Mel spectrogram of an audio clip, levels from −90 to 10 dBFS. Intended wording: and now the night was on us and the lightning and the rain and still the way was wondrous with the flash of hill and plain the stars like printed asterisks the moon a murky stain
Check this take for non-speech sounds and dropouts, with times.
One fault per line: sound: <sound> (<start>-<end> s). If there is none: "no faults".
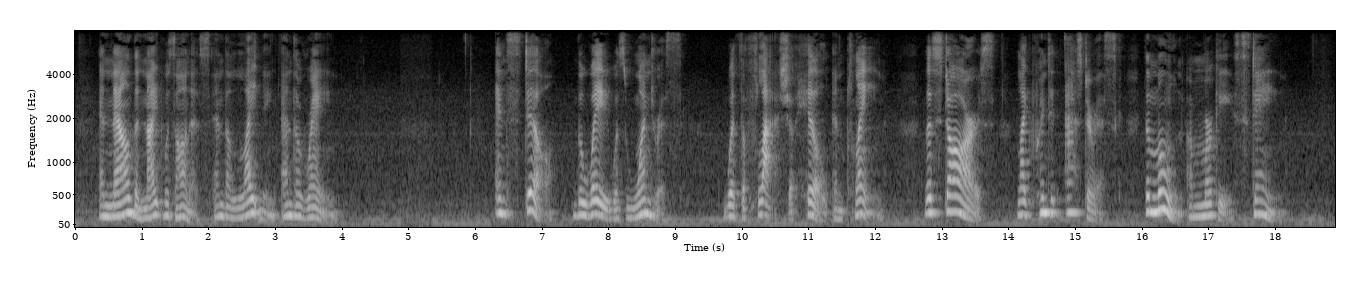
no faults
